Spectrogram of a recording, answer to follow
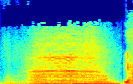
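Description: A creature's call from a film soundtrack: one long, steady-pitched bellow lasting about a second and a half, over a low rumble, ending just before speech resumes.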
